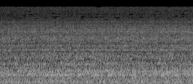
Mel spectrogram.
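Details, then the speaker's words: Scion xB after Liqui Moly engine flush, oil change with new oil and Liqui Moly Ceratec anti-friction additive: startup settling into a smooth, even idle with steady hum, no valve ticking or knocking; engine sounds healthy. "all right guys this right here is going to be uh the startup with the liquid Molly um Zyrtec and the new oil in it"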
